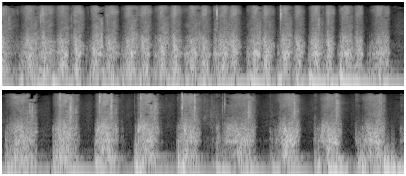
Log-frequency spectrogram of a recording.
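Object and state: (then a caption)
Foam microphone windscreen scratched. Long acrylic nails and fingertips scratch and rub quickly and aggressively on a large black foam windscreen over a microphone. The result is a fast, rhythmic run of loud, rough scraping strokes, each one short and thick with heavy low-end rumble.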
